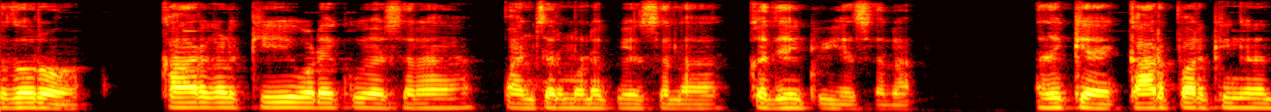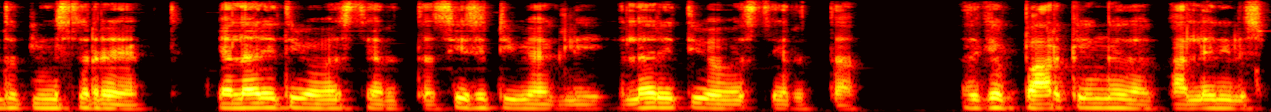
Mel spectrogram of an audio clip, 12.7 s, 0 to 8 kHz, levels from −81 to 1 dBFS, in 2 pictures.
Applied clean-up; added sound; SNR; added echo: neural mask model DeepFilterNet 3.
